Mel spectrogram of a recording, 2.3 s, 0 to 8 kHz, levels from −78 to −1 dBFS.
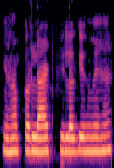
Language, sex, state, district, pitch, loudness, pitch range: Hindi, female, Jharkhand, Palamu, 215 Hz, -16 LUFS, 210-215 Hz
